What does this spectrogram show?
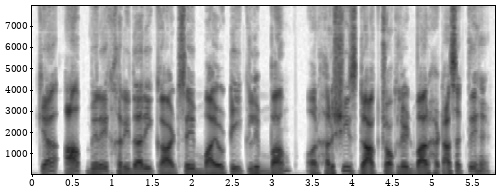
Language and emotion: Hindi, neutral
